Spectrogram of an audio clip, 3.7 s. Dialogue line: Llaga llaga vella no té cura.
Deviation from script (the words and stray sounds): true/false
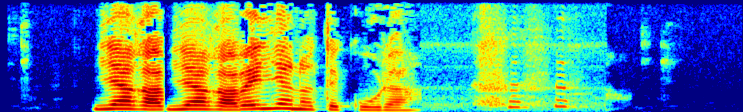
true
